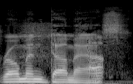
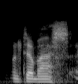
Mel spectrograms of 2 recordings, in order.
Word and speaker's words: Romain Dumas: So it was indeed Romain Dumas. – Romain Dumas. Yes. – Yeah, Romain Dumas.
